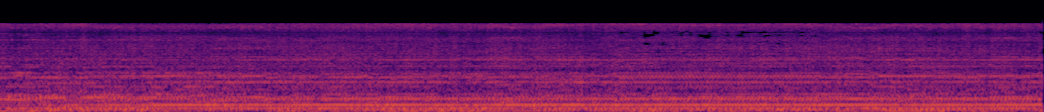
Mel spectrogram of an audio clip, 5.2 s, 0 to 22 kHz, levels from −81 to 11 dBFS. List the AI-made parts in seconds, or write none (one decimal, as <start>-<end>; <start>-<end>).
0.0-3.1; 4.1-5.2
